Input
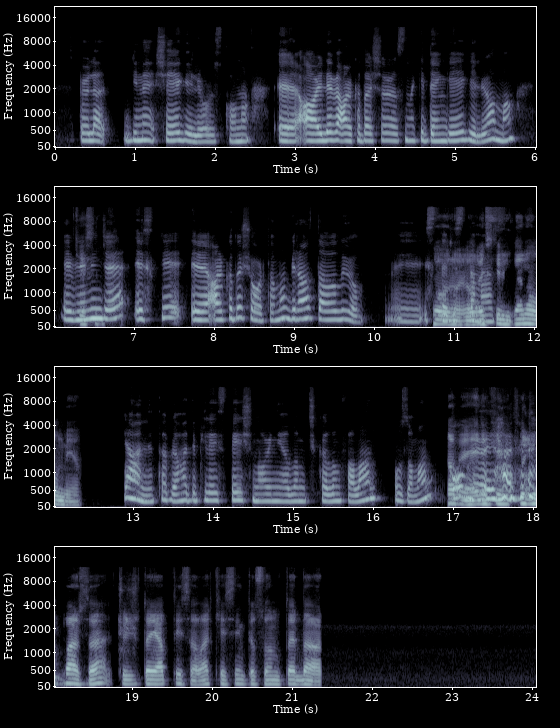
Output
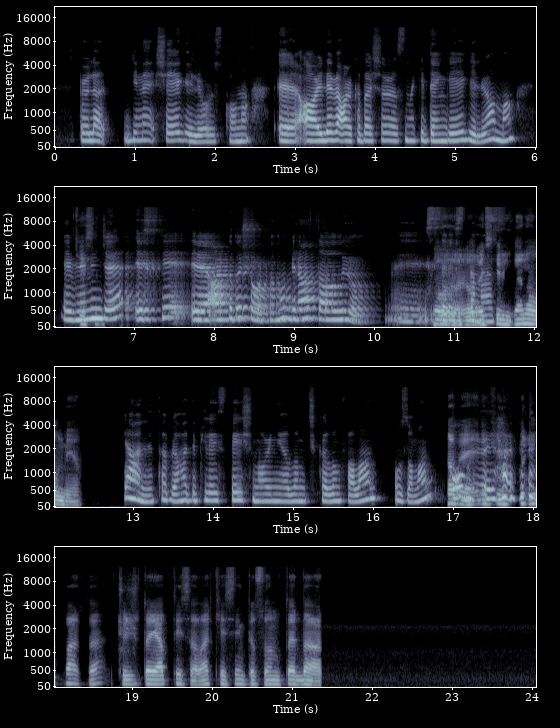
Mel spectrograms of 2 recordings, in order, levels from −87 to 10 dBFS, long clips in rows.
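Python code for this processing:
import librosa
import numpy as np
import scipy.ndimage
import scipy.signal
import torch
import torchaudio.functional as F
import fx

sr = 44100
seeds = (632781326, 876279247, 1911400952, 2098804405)

y = fx.peak_eq(x, sr, hz=200.0, db=-9.5, octaves=1.0, at=(1.0, 1.69))
y = fx.echo_feedback(y, sr, ms=75, feedback_pct=33, wet_db=-5, at=(6.89, 11.1), fade=0.02)
y = fx.upward_expand(y, sr, threshold_db=-30.0, expansion=2.5, at=(17.22, 18.75))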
